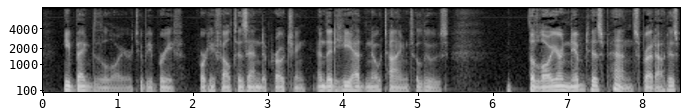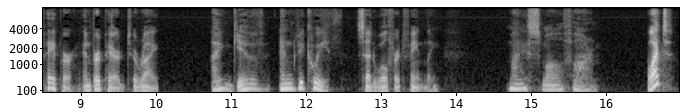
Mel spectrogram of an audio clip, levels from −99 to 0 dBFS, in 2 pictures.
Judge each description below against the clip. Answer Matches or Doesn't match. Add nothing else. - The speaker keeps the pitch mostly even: Doesn't match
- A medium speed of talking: Matches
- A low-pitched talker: Matches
